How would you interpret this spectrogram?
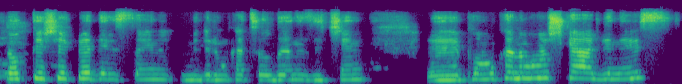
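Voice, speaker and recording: A woman's voice: fairly high pitch, moderate pace, no room sound. A woman hosting an online event, speaking in a polite, formal, thankful manner. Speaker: host and teacher. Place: online video call.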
